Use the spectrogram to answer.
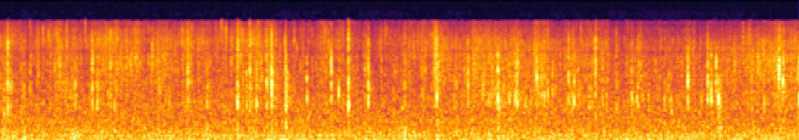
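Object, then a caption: Paper mailing envelope. An empty white paper USPS mailing envelope with a red stripe is held and crinkled with the fingers. The result is a quiet, steady bright crackle with many short, sharp rustling snaps over soft broadband hiss.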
